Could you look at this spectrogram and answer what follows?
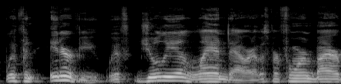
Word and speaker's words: Landauer: This time, and only Julia Landauer.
